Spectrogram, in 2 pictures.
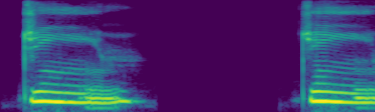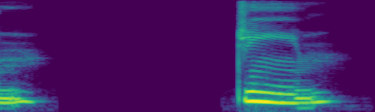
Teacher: The articulation of jeem is the middle of the tongue touches the middle of the roof of the mouth.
